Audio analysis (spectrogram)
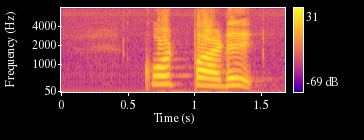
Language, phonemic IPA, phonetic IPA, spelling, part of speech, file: Tamil, /koːʈpɑːɖɯ/, [koːʈpäːɖɯ], கோட்பாடு, noun, Ta-கோட்பாடு.ogg
- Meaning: theory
